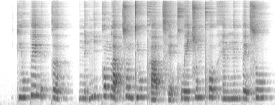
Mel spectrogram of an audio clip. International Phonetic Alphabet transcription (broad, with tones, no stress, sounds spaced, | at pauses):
k j u˧ p e˦ ʔ | k ə˥˧ | n̪ i˨ ʔ ŋ i˦ ʔ k ɔ˦ m l a˨ ʔ t͡s o˥˧ n t̪ j u˦ pʰ a˨ ʔ t͡sʰ e˨ ʔ t̪ʰ w e˧ t͡ɕ o˦ m pʰ o˦ ʔ h ẽ˧ m ŋ ẽ˧ n p e˦ ʔ s u˦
